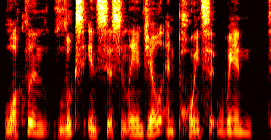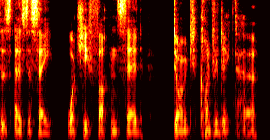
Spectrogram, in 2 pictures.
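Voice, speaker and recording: A man narrates character actions in a tabletop roleplaying podcast. His voice is on the low side. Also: moderate pace. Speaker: player on actual-play podcast.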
